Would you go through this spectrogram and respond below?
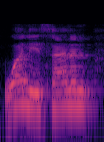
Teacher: واو دونوں ہونٹوں کی گول ہونے سے سین سیٹی والا حرف ہے ، نو نون واو دو زبر، نو ناک میں آواز لے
